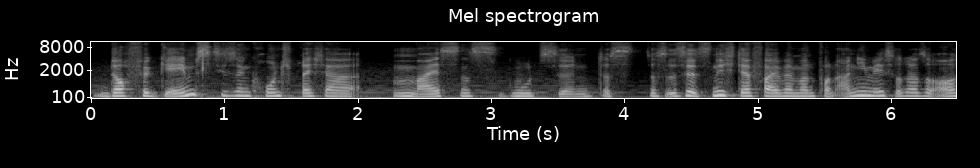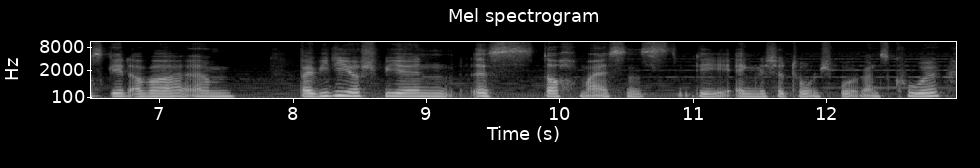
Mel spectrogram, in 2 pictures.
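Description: A woman answering a survey question, talking quickly with laughs and many fillers. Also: lowish voice, steady tone, creaky, mellow, soft background music. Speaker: interviewee.

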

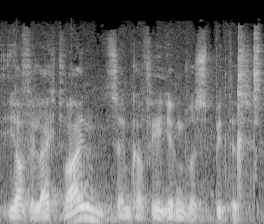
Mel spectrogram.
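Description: An actor playing a plain-spoken, laconic police detective in a 1970s radio crime play. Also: male voice, fairly low pitch, very animated, fairly quick. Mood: probing. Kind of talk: 1970s German radio crime drama acting. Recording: slightly noisy old radio recording.

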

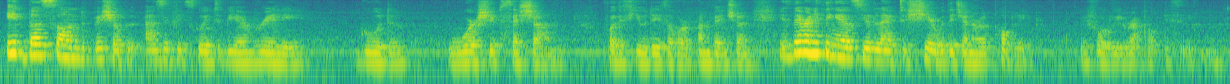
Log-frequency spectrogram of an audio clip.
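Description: A woman's voice: sits low, moderate pace, dark tone. A woman conducting an interview, asking formal and polite questions. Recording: roomy office echo, faint noise.

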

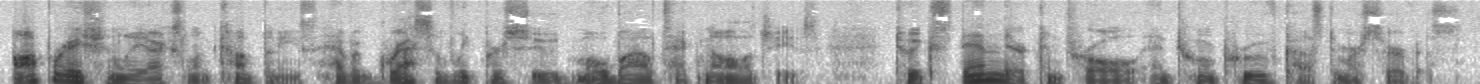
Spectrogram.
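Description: A man narrates a nonfiction audiobook in a fairly low, husky voice with noticeable fry. His intonation moves around a lot as he stresses key points in an explanatory, scripted read. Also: lively intonation, fast talker, no echo. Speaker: author reading own audiobook.

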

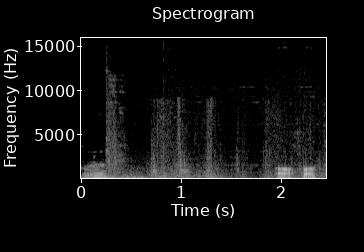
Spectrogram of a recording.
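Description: A man's voice: very slow, faint music behind. A man playing an online game, giving casual, slangy and profane callouts to his teammates. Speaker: video game podcast member playing online. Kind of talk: casual gaming chat with team callouts. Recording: faint noise and clicks on voice chat.

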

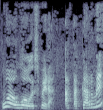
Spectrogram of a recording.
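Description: A woman's voice: sits high, lively intonation, measured pace, slight background noise. A woman playing a sweet, bewildered young girl in an audio roleplay, with a hesitant, naive manner. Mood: confused, alarmed. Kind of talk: ASMR audio roleplay acting.

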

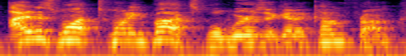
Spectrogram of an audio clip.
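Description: A man in his forties chatting casually at home on a couch, rambling and self-deprecating, with a booming voice when worked up. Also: expressive, a little fast, pushed and bright. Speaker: co-host, husband. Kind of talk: casual chat. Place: living room couch, indoors.

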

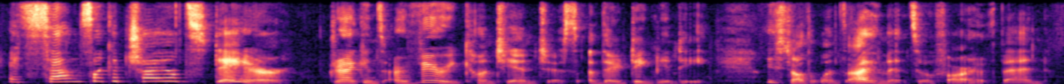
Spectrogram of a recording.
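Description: A strong-willed young princess from a storybook, played by a woman reader. She is brisk and matter-of-fact, lecturing with emphatic swoops of pitch. The voice has a little gravel in it. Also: very animated, fairly bright tone, heavily acted. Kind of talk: storybook character dialogue.

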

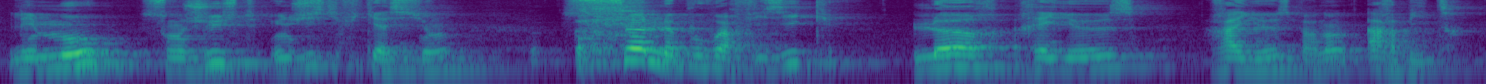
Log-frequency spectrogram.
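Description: A man's voice: fairly high pitch, animated, a little slow. A man voicing a grumpy, many-clawed monster who declaims a lofty challenge. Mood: defiant. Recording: echoey room.

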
